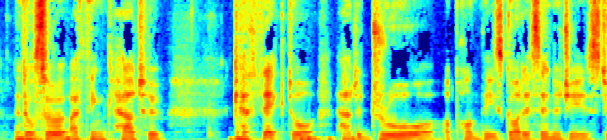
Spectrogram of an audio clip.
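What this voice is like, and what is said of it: Late night radio voice. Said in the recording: “we have the late night radio voices ... Oh, I like the voice. Can we do the voice?”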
